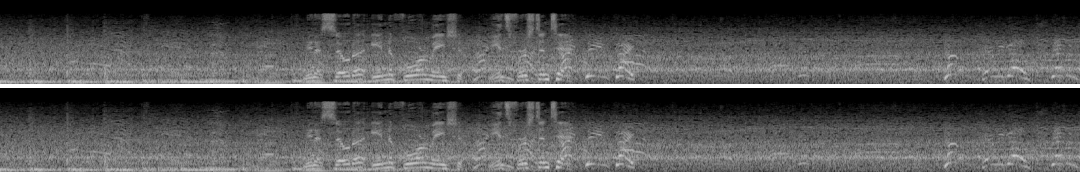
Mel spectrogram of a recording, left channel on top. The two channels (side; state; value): both; identical; correlation 1.00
